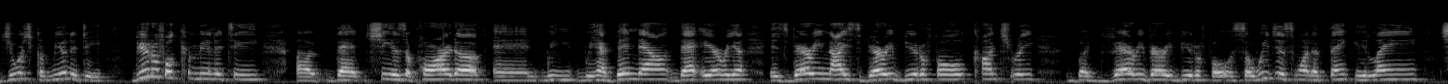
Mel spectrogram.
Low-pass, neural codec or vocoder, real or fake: 7.2 kHz; none; real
